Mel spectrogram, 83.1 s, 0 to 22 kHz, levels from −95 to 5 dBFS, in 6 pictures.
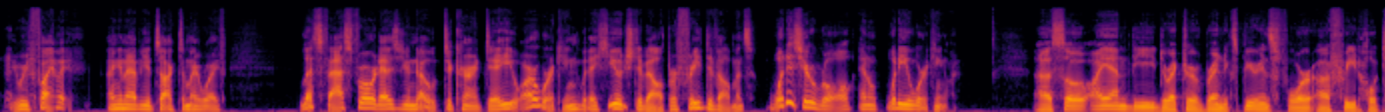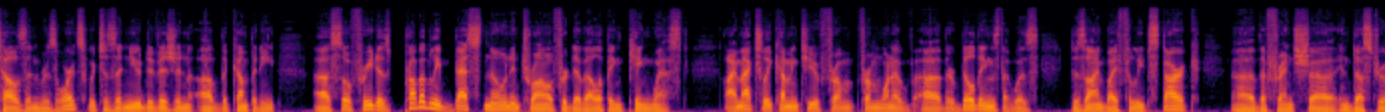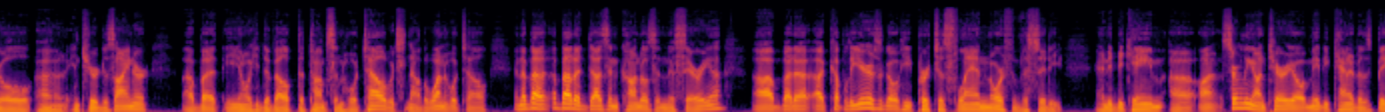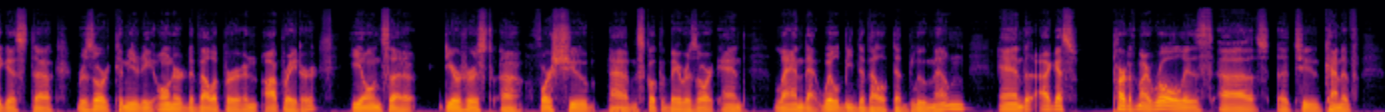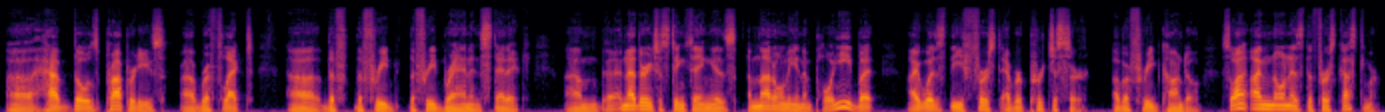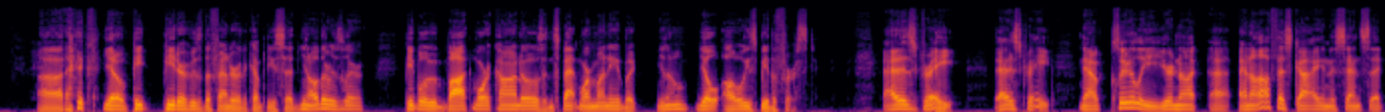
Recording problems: none

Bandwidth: 15.5 kHz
